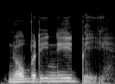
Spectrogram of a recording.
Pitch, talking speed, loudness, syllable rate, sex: 125 Hz, 155 wpm, -17 LUFS, 5.2 syllables/s, male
